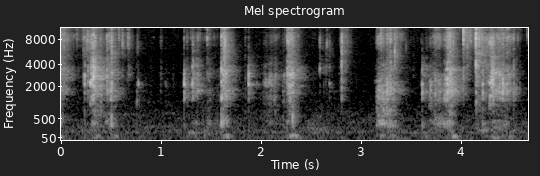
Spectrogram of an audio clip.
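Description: A small, solid white soap bar is scraped in repeated grating strokes across a small steel box grater. Each stroke makes a bright, crunchy rasp with almost no low end, and the bursts come in uneven, short runs separated by brief quiet gaps.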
